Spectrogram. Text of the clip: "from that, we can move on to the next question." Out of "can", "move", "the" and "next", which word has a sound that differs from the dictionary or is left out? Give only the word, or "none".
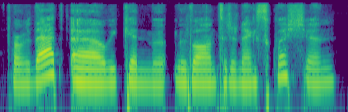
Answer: none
